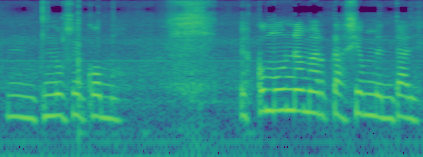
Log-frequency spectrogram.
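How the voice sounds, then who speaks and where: High-pitched young Spanish gamer woman. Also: fairly even intonation, unhurried, warm tone, a little hiss or hum. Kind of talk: casual gameplay role-play chat.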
